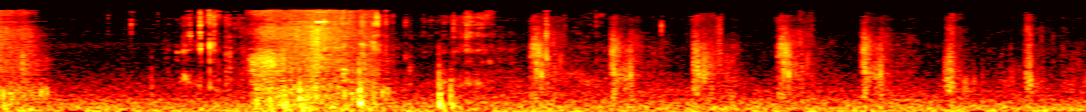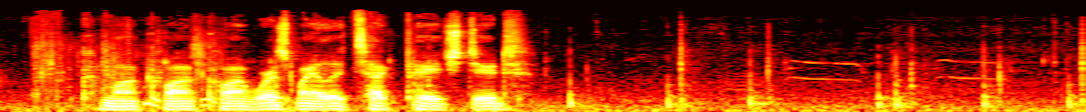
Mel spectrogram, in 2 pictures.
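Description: Footsteps tread steadily on hard ground and wooden floors.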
